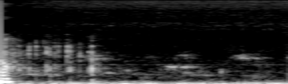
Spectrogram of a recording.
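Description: A pause in speech filled by a steady low background hum, with a few faint, indistinct sounds above it.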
